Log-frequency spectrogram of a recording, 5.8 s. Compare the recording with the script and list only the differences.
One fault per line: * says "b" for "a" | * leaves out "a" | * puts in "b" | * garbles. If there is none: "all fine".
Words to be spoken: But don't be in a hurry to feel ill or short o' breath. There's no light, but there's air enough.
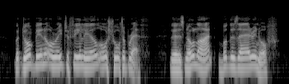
all fine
